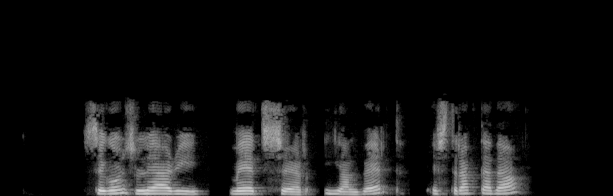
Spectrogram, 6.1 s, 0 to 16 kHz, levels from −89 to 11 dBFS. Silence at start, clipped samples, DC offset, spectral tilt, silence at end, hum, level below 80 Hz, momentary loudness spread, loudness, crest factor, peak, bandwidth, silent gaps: 0.85 s; under 0.1%; under 0.1%; -4 dB/octave; 0.95 s; none; -62 dBFS; 9 LU; -17 LUFS; 16 dB; -2 dBFS; 8 kHz; 2.18-2.29 s, 4.15-4.25 s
